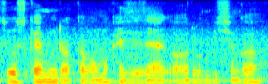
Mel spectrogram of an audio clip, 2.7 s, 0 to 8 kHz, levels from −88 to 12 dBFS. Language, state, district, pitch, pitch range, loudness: Kokborok, Tripura, Dhalai, 80 Hz, 80-90 Hz, -20 LUFS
